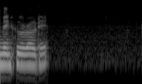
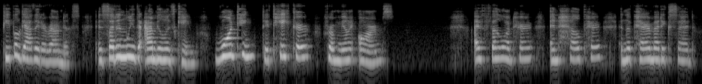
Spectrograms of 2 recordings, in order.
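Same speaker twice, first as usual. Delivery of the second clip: urgent, louder and higher, with stretched key words; distressed dramatic monologue; 5 semitones higher, 10 dB louder than usual. Acted. Survivor recounts finding her friend bleeding after the blast, distressed dramatic monologue. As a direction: relive the horror, building in force.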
